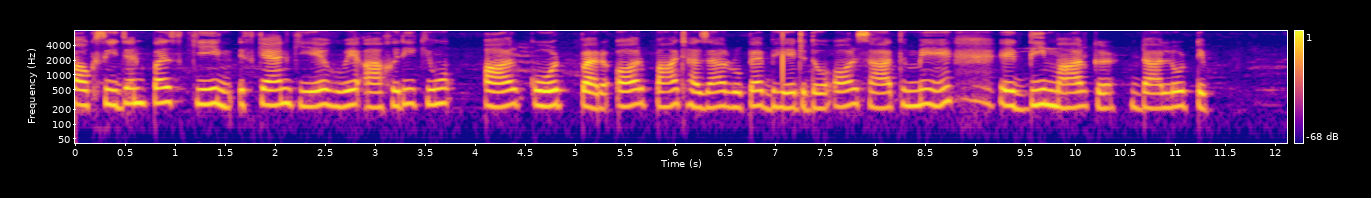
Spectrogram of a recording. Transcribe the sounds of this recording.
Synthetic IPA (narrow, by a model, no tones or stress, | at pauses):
ɔːksiːd͡ʒənpɐɾskiːnɪskɛːnkijeɦʊeʔaːxɪɾikjõː | aːɾkoːʈ̚pɐɾɔːɾpãːt͡ʃɦɐzaːɾːʊpjebʱeːd͡ʒd̪oʔɔːɾsaːt̪ʰmẽ | ɖiːmaːɾkɖaːloʈɪp̚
